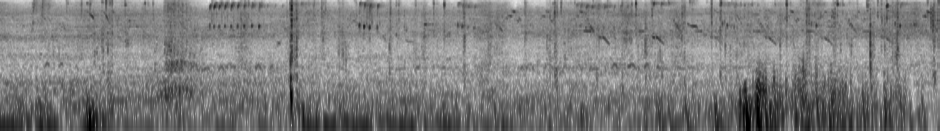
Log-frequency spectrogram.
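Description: Horses, including large mares, move about outdoors during training, with hoof clops and thuds over a busy, noisy background and some voices nearby.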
